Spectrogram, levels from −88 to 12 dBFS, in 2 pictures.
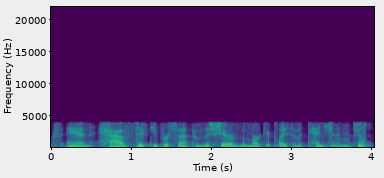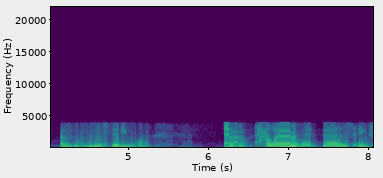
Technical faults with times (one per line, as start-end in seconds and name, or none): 3.42-8.06 robotic sound from repeated short buffers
